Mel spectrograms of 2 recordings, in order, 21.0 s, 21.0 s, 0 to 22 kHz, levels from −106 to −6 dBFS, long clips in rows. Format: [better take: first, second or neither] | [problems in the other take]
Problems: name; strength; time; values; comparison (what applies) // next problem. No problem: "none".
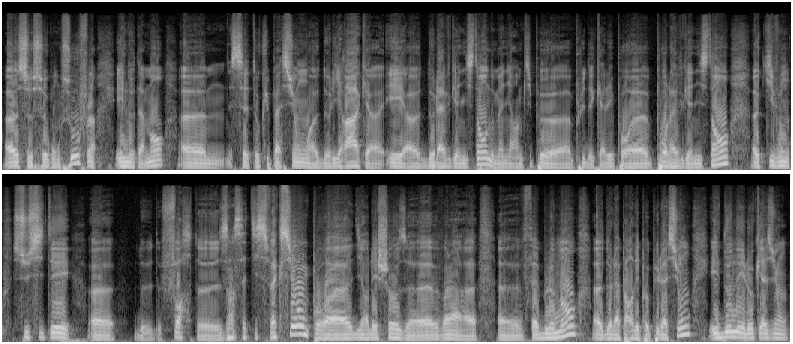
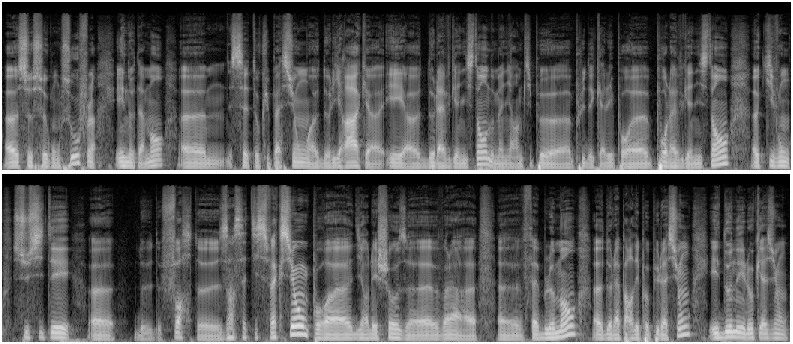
second | distortion; slight; 7% of the sound clipped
